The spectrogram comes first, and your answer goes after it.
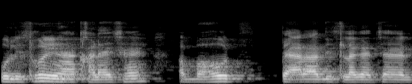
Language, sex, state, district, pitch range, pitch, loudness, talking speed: Angika, male, Bihar, Purnia, 115-135 Hz, 120 Hz, -16 LUFS, 160 wpm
